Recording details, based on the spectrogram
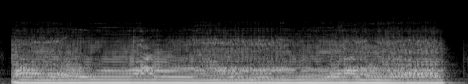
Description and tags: Sounds from a Didgeridoo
